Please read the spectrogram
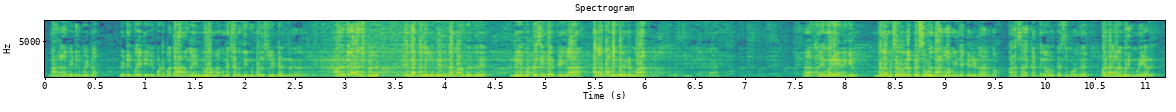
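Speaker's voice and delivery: ordinary talk, nothing marked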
